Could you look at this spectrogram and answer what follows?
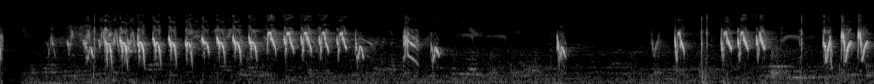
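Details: Bar-winged prinia singing in a lilting, lively manner: rapid runs of sharp, high chirps, about three per second, in bursts of several seconds separated by short pauses and a few isolated downslurred notes.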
